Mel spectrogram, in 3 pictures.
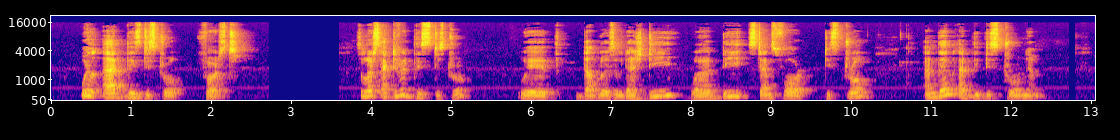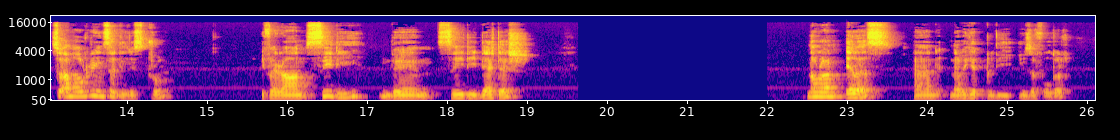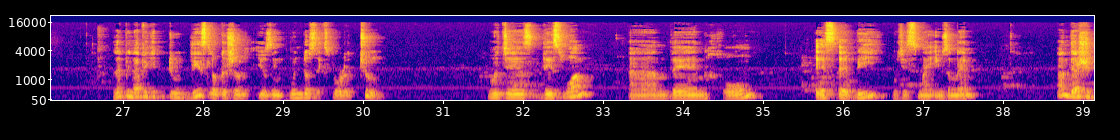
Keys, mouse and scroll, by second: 0.8 click, 3.0 click, 4.8 click, 5.9-8.1 typing, 10.4-12.5 typing, 15.0 click, 15.8-17.0 typing, 18.1-19.1 typing, 21.5 click, 22.5-24.8 typing, 25.1 Tab, 26.2 Return, 28.2 click, 32.8 click, 35.3 click.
